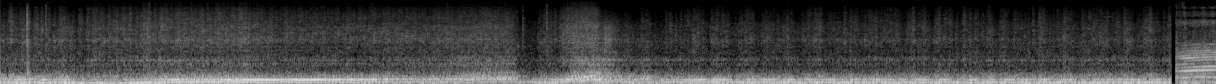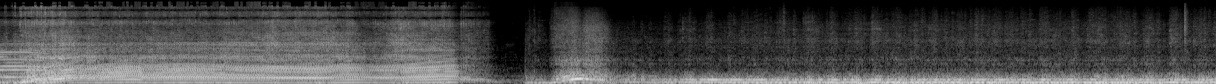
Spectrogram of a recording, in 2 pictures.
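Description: A loud 1965 Chevrolet Impala SS drag racing engine idles and rumbles, then roars through a hard rev with rising pitch before cutting off and settling back to a steady idle.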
